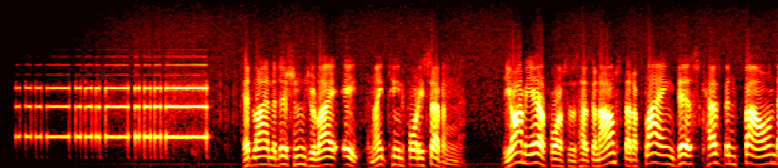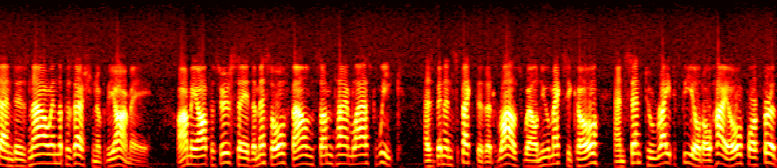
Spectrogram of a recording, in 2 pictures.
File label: Old Time Radio News; Abc News Ufo Crash In Roswell, NM; The Ultimate Art Bell Collection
